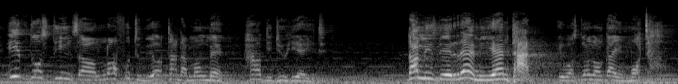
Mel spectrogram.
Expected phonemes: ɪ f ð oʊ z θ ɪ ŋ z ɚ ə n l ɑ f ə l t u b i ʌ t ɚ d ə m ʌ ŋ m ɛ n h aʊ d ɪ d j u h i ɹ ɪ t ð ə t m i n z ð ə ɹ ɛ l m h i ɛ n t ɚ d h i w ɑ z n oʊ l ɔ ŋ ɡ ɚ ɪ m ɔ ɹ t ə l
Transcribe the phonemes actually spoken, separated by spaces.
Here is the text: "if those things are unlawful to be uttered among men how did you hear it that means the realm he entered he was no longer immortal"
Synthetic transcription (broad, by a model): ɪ f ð oʊ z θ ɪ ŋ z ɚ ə l ɑ f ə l t u b i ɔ t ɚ d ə m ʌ ŋ m ɛ n h aʊ d ɪ d j u h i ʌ ɪ t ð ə t m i n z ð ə ɹ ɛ m h i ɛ n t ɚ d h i w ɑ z n oʊ l ɔ ŋ ɡ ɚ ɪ m ɔ t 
